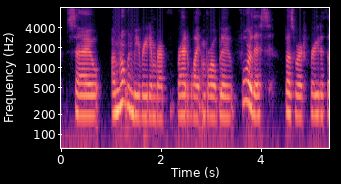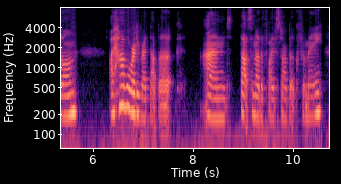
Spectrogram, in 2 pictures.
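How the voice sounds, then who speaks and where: A young woman with a sore, croaky throat, chatting casually as she reviews a book for her vlog, rambling and correcting herself as she goes. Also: mid-range voice.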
